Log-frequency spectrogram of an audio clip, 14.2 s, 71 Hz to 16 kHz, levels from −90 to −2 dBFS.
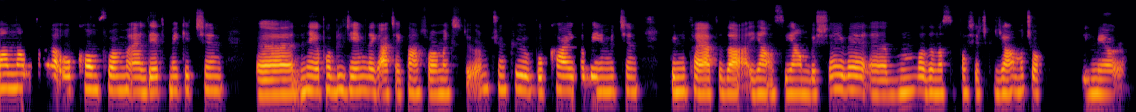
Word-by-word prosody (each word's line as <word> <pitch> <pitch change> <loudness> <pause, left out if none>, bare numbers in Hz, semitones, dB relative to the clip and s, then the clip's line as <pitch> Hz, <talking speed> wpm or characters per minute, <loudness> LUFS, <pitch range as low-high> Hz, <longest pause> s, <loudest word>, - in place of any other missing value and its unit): anlamda 225 +8 +2
o 200 0 +1
konforumu 210 -1 +3
elde 195 0 +2
etmek 195 +1 -4
için, 205 0 -4 0.4
ııı, 170 +1 +6
ne 205 - +2
yapabileceğimi 200 0 0
de 190 - +2
gerçekten 175 0 0
sormak 175 0 -1
istiyorum. 215 +5 -6
Çünkü 215 +1 -4 0.2
bu 190 0 0
kaygı 200 -2 +2 0.2
benim 195 -1 +1
için 195 +1 -7 0.4
günlük 195 0 -1
hayata 90 - +3
da, - - +5
ııı, 175 - -4
yansıyan 175 0 -1
bir 170 - -2
şey 205 +4 -2
ve, 210 - +2 0.2
eee, 170 -1 +1
bununla 190 +2 -2
da 185 -1 0
nasıl 180 0 -5
başa 180 -1 -5
çıkacağımı 180 +2 -2
çok 180 -3 -3 0.5
bilmiyorum. 175 0 -3
195 Hz, 145 wpm, -23 LUFS, 175-200 Hz, 0.5 s, ııı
